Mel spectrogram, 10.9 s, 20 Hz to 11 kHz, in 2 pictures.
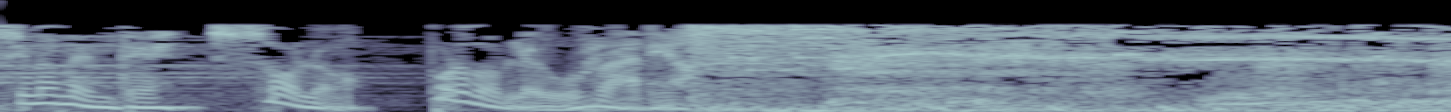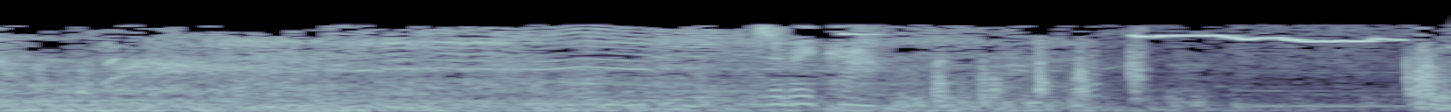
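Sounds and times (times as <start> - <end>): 
speech: 0.0 - 3.7, 8.3 - 9.1
cabin door creaking open during a heavy storm: 2.6 - 10.8.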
